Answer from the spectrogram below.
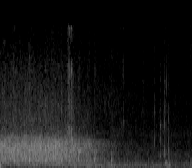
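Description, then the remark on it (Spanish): A crowd gives the eleventh ovation to the pregonero Enrique Casellas during the Holy Week (Semana Santa) proclamation in Seville, a dense, sustained wash of clapping that stays steady, then thins out and fades over the last couple of seconds, with a few scattered claps trailing at the end. “El cautivo de Santa Genoveva, el cautivo de San Pablo, que aparecen en el pregón de Enrique Casellas, decimoprimera ovación para el pregonero.”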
